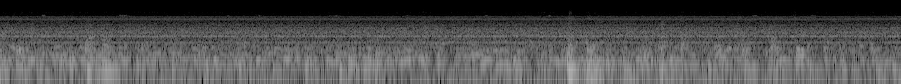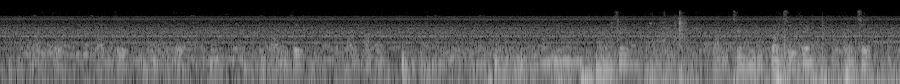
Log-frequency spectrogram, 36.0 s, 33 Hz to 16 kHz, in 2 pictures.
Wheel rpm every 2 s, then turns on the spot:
0, 0, 0, 0, 0, 0, 0, 0, 0, 0, 0, 0, 0, 0, 0, 0, 0, 0.
none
